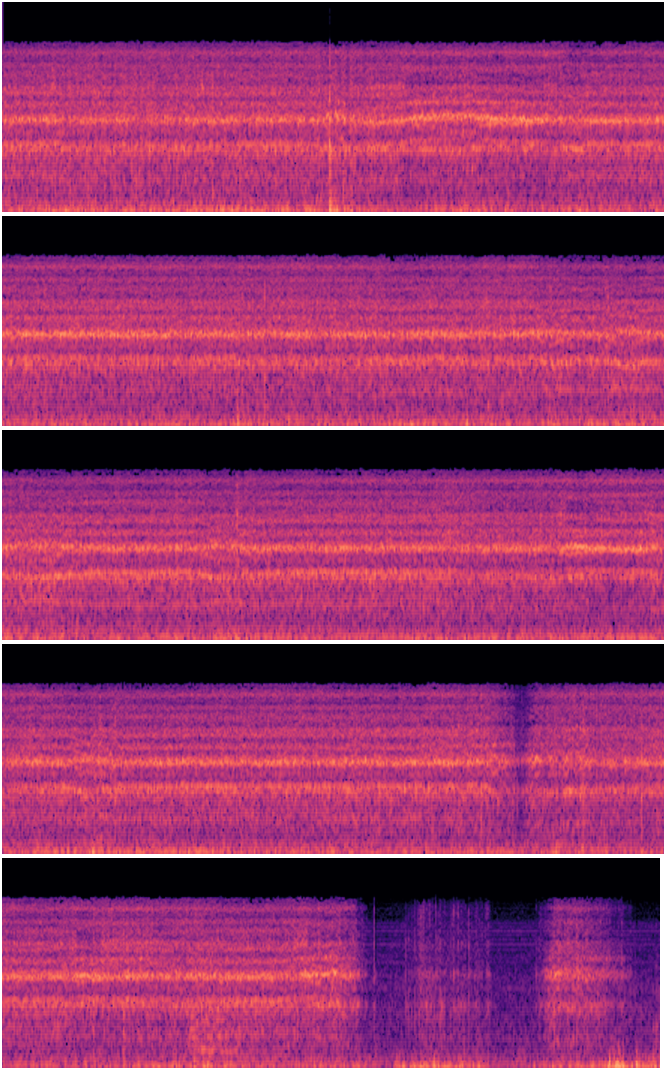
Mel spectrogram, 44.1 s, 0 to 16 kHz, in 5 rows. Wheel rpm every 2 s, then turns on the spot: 160, 160, 160, 160, 160, 160, 160, 160, 160, 160, 160, 160, 160, 160, 160, 160, 130, 160, 160, 150, 20, 20.
40-42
